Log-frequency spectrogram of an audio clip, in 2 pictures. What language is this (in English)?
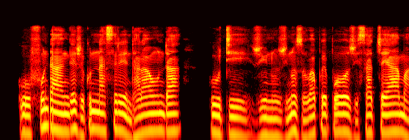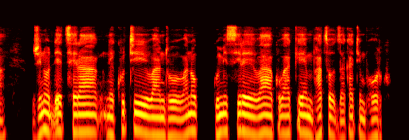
Ndau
